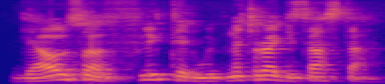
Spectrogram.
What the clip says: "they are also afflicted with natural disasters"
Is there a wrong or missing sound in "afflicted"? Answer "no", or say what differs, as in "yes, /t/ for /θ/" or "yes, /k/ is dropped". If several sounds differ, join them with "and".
no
